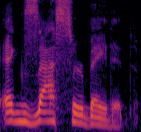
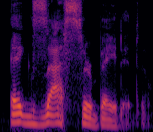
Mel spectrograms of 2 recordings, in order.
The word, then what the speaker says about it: exacerbated: How do you pronounce the word exacerbated? Exacerbated.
